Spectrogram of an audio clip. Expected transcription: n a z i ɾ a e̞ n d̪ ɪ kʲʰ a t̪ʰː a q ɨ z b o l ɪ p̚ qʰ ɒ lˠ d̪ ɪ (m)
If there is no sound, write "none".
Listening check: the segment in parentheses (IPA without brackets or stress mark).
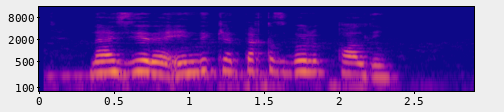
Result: ŋ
